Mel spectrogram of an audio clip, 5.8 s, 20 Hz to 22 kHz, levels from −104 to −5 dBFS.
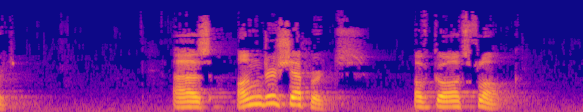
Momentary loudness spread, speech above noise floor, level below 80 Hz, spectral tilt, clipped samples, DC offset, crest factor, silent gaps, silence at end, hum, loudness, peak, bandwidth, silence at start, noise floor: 18 LU; 35 dB; -62 dBFS; -4.5 dB/octave; under 0.1%; under 0.1%; 20 dB; none; 0.75 s; none; -24 LUFS; -6 dBFS; 14.5 kHz; 0 s; -59 dBFS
